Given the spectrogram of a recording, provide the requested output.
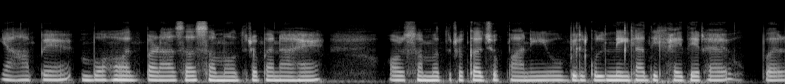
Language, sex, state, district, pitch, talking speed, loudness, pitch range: Hindi, female, Goa, North and South Goa, 195 Hz, 170 wpm, -16 LUFS, 190-200 Hz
